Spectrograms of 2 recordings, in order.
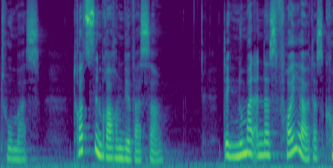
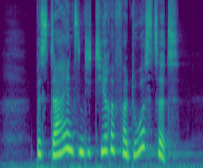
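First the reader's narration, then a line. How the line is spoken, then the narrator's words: Wailing. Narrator (German): jammerte Katrin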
